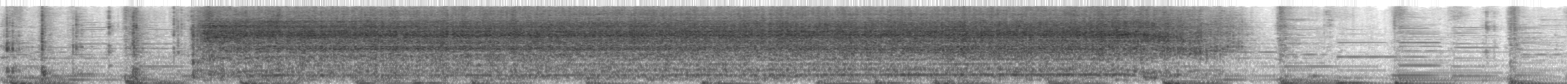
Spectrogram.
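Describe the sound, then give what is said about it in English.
A mixer grinder blends coconut chutney from grated fresh coconut, lemon juice and a little water, running loudly for about five seconds: a steady high-pitched motor roar over uneven low thumping as the contents churn, starting and stopping abruptly between bursts of clattering. “So now that we have all the ingredients in this, we're going to mix it nicely and make it into a chutney.”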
